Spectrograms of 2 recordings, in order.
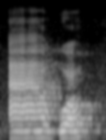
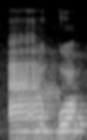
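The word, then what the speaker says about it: agwọ: Number 12, agua, agua, high, high, snake. Agua, snake.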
